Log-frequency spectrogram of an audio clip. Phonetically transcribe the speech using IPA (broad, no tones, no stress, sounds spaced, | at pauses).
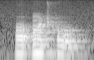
o ʔ õ ʈ h u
